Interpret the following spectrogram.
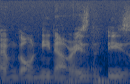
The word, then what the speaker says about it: Nienaber: Oh, That's how they were saying it. Nienaber. That just doesn't seem like it would be the correct way of pronouncing You were it. trying to say it like Nina Bar or something. Niambar or something Yeah. like that. I don't know. They kept saying Nienaber.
